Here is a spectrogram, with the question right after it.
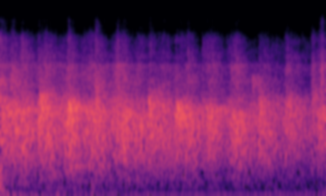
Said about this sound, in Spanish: Denle un aplauso al rey.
